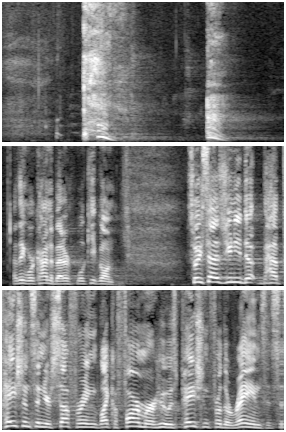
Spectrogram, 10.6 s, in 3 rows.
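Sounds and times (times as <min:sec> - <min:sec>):
person clearing throat and coughing: 0:00.7 - 0:02.0, 0:02.6 - 0:03.1
speech: 0:01.2 - 0:01.6, 0:03.7 - 0:05.3, 0:05.9 - 0:10.5.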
